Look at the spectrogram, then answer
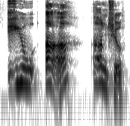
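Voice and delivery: high-pitched, doubtful lady; uncertain repeat. A narrator's reading. Woman unsure it is William repeats her question, doubtfully. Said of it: "she repeated".

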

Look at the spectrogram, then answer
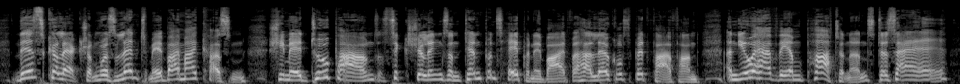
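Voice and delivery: high, loud protest; offended, high-pitched tirade; indignant defence. A narrator's reading. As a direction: defend yourself in outraged tones. Accused hostess defends her exhibition.

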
